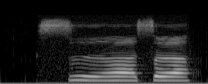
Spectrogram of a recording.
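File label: "se" bopomofo, Chinese; BPMF spelling; phonetics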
